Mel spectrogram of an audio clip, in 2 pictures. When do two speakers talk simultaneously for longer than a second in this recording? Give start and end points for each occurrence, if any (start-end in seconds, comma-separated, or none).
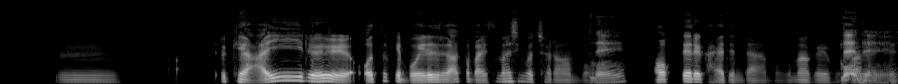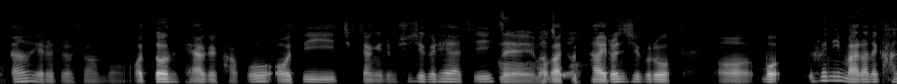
none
